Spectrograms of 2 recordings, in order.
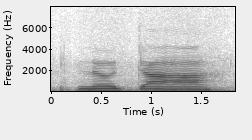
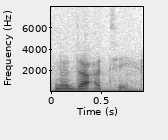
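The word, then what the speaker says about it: נודעתי: In the perfect tense, nodati. So it's a little bit funny because it has a shva under the ayin. It's a little difficult to pronounce. Nodati. Nodati. Just makes a little in your throat.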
